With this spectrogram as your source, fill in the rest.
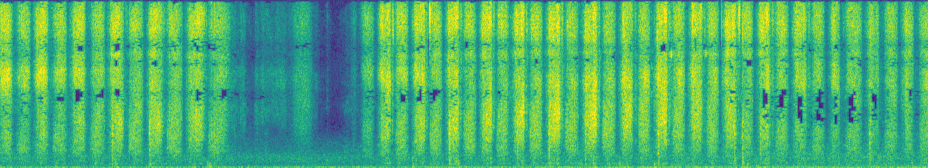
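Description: A gloved hand scrubs a dirty dark grey carpet car floor mat on a white folding table with a green-bristled hand brush. The result is a steady run of quick, rhythmic bristle strokes, about three per second, each a broad, bright rasp over a low carpet rumble. The scrubbing eases briefly a little after two seconds, then continues at full strength to the end.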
